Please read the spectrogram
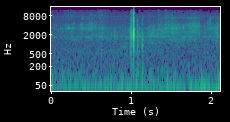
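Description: Kayak paddle strokes: water swishing and dripping off the paddle blades as the boat glides over calm water, with one sharp click about a second in.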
